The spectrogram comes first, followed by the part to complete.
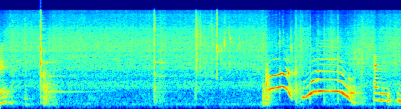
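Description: Asparagus and bok choy frying in oil in a skillet, with a steady sizzle. About half a second in there is a sharp crack as an egg is broken one-handed over a glass bowl, followed by a few lighter clicks. About four seconds in comes a drawn-out "ooh" of surprise that rises and falls.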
